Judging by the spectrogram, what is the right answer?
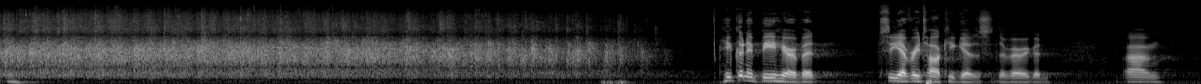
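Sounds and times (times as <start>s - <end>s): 
audience applause: 0.0s - 6.7s
speech: 7.2s - 10.6s, 11.2s - 11.7s.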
